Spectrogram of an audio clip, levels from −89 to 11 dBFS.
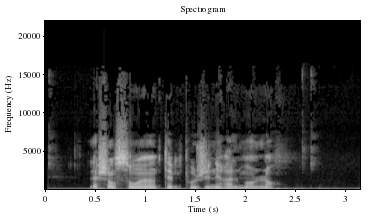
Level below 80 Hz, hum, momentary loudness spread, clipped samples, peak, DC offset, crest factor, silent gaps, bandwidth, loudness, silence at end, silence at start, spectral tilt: -34 dBFS; none; 16 LU; under 0.1%; 0 dBFS; under 0.1%; 20 dB; none; 16 kHz; -17 LUFS; 0 s; 0.05 s; -3 dB/octave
